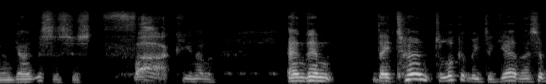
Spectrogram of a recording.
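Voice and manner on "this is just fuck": retold curse, drawn out slowly; exasperated cursing. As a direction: stretch the swear word long and high, without shouting. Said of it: "I'm cursing".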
